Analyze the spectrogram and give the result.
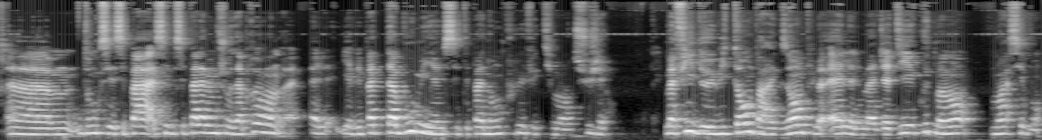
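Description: Fairly quick speech comes from a woman at medium pitch. Her intonation stays fairly even. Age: 40s. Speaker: shop founder. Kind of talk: interview. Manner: halting.

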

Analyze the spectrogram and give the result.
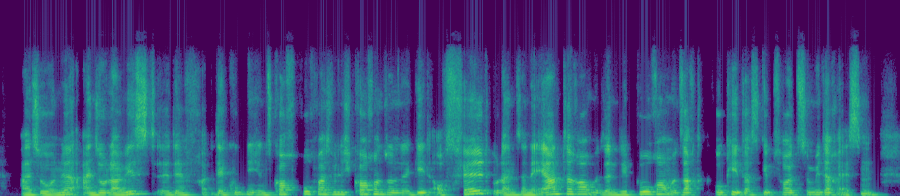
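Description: At a fairly quick pace with hardly any pauses, this plain, everyday voice carries ordinary pitch variation. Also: man, fairly high pitch for a man. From Germany, Lower Rhine (Meerbusch). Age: 30s. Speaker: hobby farmer, association founder. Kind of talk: casual interview.

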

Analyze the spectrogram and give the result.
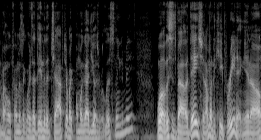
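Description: A man speaks at a fairly low pitch. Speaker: comedic content creator. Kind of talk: casual chat.

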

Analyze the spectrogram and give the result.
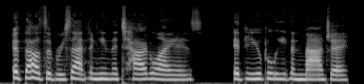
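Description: With an American accent, a woman speaks fairly quickly in a high, monotone voice with flat intonation, the sound dry and close with no echo. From Texas, Dallas. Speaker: model and filmmaker. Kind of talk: casual interview.

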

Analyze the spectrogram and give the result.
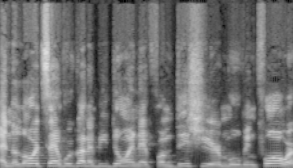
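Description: A woman speaks in a passionate tone. The recording is very clean, with a silent background. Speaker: preacher. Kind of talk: sermon. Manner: loud, passionate, boisterous; animated, shouting when stirred in spirit.

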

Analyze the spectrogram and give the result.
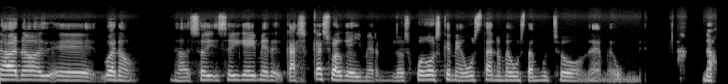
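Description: A woman speaks at a very slow pace with long, frequent pauses. Her intonation is monotone and flat. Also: medium pitch for a woman. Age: 40s. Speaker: audiovisual translator. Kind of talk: casual interview chat.

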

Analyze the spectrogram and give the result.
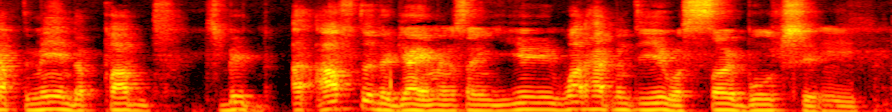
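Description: A man's somewhat breathy voice has a dark, mellow tone, a medium pitch and ordinary pitch variation. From Singapore. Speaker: sports super fan. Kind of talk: casual chat.

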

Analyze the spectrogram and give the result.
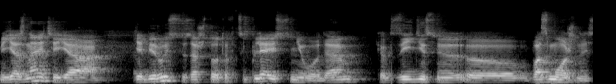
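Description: A man with medium pitch talks at a moderate pace. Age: 30s. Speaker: therapy client. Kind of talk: therapy session. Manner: halting, many fillers.

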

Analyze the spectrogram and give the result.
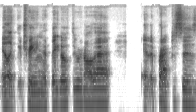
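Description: A woman speaks in a relaxed tone. Her voice is bright and sharp. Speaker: podcast co-host. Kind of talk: casual chat. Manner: laughs often, relaxed.

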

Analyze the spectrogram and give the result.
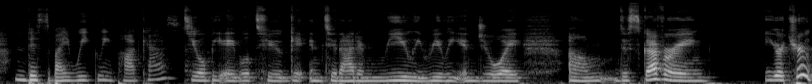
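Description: A woman with a medium pitch speaks in an animated tone with ordinary pitch variation. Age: 40s. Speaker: spiritual podcast host. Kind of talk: casual monologue.

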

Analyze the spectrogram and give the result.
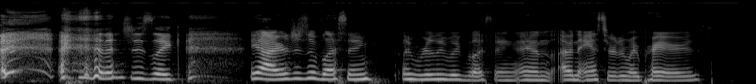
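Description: A woman with an unremarkable speaking voice talks at a fairly high pitch and a fairly slow pace. Her pitch varies in an ordinary way, and the recording is very clean with a silent background. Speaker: podcast co-host. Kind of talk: casual chat.

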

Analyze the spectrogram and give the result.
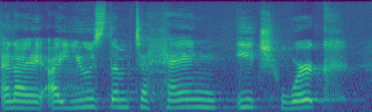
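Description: A woman's high, monotone voice with flat intonation, over noticeable background noise. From Kitigan Zibi reserve, Outaouais, Quebec. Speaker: artist, graduate student. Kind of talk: interview.

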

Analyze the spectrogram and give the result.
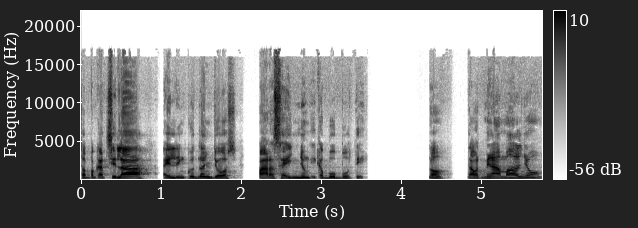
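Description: With very wide pitch swings and very even loudness, a man talks at a moderate pace in a fairly high pitch. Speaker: pastor. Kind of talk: sermon.

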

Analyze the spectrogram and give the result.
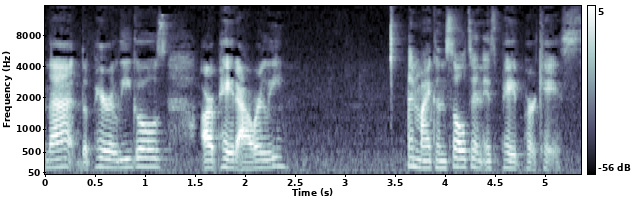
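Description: A woman with a slight Jamaican accent at a moderate pace, her fairly low pitch set in monotone, flat intonation and broken by long, frequent pauses. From Jamaica (Mandeville). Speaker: family law attorney. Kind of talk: interview.

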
